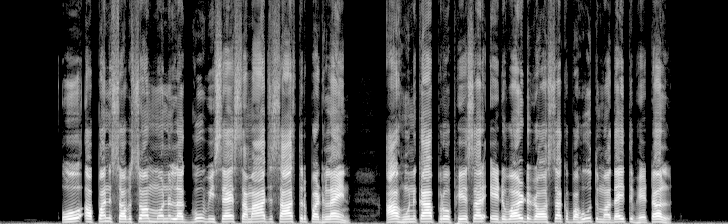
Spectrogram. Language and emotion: Maithili, neutral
